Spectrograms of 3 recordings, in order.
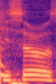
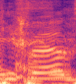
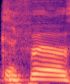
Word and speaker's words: Kiefer: Kisser Sutherland. – What? – C'est ça? – What? – Qu'est-ce que tu dis? Il essaie de parler. – Kiefer,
